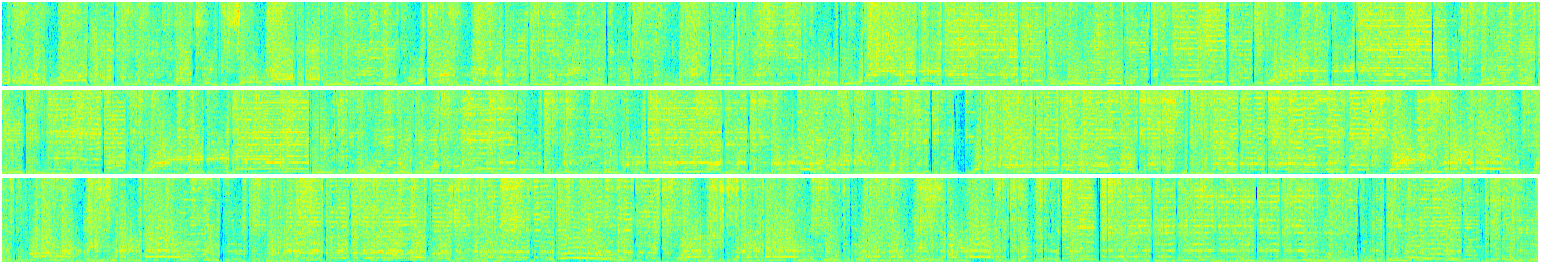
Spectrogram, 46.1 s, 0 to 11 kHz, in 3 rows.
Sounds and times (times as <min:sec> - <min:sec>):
Music: 0:00.0 - 0:46.1.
